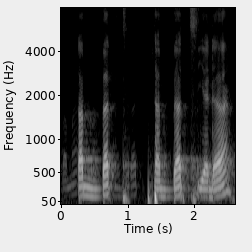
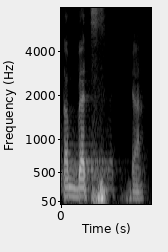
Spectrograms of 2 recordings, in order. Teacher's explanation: tabbat itu ujung lidah di langit-langit atau di gusi atas, di seri atas. Dia huruf ta itu satu tempat dengan to dan dal.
